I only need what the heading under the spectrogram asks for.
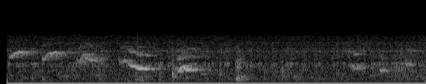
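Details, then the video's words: Blue Thai Ridgeback puppies whining: several short, high, wavering whimpers that rise and fall in the first two seconds, then fainter scattered whines over a steady background hiss. "blue thai ridgeback dog's puppies"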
